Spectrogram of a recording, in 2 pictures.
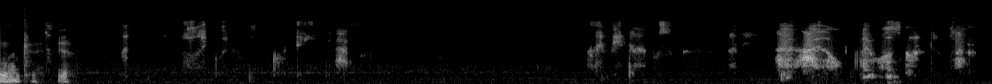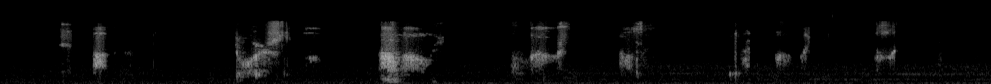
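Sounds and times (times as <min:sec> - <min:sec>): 
boy whispering a story: 0:00.1 - 0:03.7, 0:05.9 - 0:09.8, 0:12.3 - 0:14.4, 0:15.1 - 0:16.5, 0:17.2 - 0:18.9
speech: 0:00.2 - 0:00.8.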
